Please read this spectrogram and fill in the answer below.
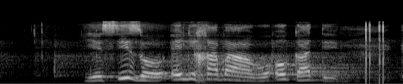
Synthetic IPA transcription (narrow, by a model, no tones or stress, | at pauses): jesizɔelixaɓak̬ɔʔɔɡ̥ʱaːd̥ʱɛ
